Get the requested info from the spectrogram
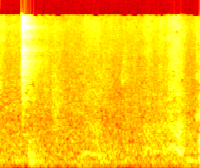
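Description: A brief rustling scrape about a quarter of a second in, in a short pause between a man's sentences; his voice starts up again near the end.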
